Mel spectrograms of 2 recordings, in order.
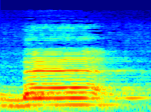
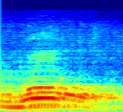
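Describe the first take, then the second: First: The B syllable is thin and light. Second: The B syllable is thick and heavy. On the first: The speaker calls it right. "tapi ba" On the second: The speaker calls it wrong. "Untung dibaca bor"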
